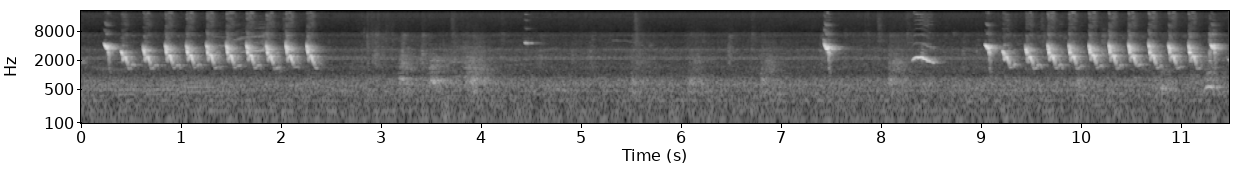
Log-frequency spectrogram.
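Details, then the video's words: Wild black-striped sparrow (tumba yegua) in morning song: a fast train of crisp repeated notes, a pause with a few scattered soft calls and one slurred whistle, then another rapid run of repeated notes. "HACER TRINAR a Tumba Yegua Audio para estimular el CANTO a estas bellas aves en la NATURALEZA"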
